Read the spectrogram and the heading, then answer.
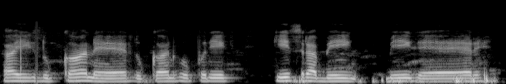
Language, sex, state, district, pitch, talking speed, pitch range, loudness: Rajasthani, male, Rajasthan, Churu, 150 Hz, 155 wpm, 145-155 Hz, -17 LUFS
